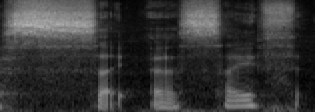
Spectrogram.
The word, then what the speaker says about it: scythe: Is there a scythe involved? Is that how you say it? – Yeah.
